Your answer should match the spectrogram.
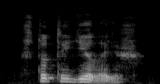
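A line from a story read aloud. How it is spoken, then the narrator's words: Neutral tone. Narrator (Russian): спросила Матильда нейтральным тоном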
